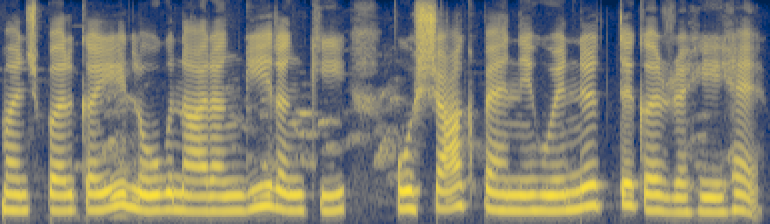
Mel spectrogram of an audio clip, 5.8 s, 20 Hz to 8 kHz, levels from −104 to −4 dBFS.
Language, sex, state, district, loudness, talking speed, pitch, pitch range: Hindi, female, Jharkhand, Garhwa, -13 LUFS, 145 wpm, 215 Hz, 205-235 Hz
